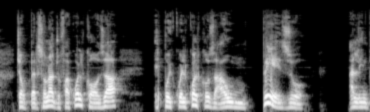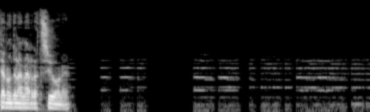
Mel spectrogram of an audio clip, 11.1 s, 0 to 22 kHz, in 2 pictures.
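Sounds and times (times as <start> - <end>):
speech: 0.2 - 4.6, 5.2 - 6.7
ambulance siren wailing in the street: 6.8 - 11.1.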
